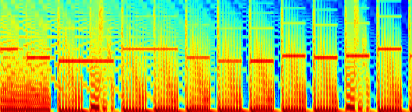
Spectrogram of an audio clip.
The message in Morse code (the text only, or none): none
